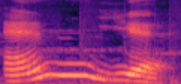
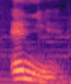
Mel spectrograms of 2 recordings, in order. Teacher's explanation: Start by saying the letter N, but get ready to move to the next step quickly. Then add a Y sound. Ñ. It's like saying ñ, but faster, so ñ, ñ.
